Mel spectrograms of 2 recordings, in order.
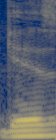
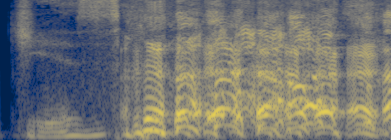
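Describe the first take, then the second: First: It begins with a hard G sound. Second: It begins with a soft J sound. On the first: The speaker calls it right. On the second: The speaker calls it wrong.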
